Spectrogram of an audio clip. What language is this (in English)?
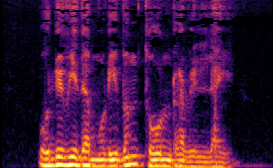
Tamil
